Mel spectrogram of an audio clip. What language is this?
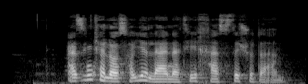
Persian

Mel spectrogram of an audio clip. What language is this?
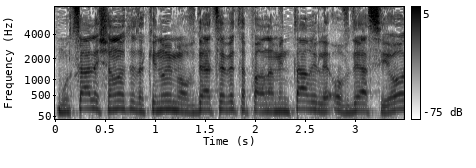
Hebrew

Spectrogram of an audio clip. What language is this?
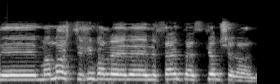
Hebrew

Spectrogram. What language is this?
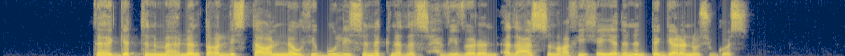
Kabyle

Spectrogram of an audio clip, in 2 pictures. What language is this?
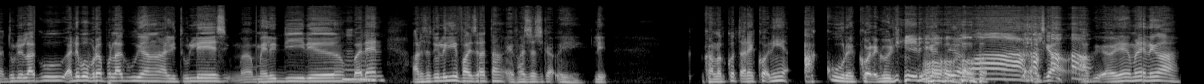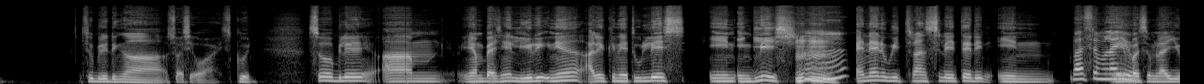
Malay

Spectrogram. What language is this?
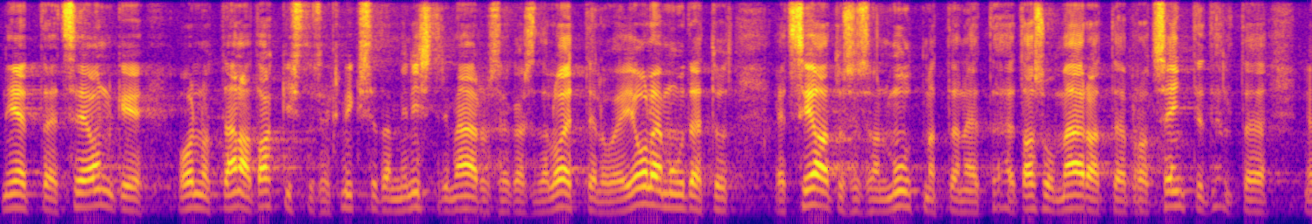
Estonian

